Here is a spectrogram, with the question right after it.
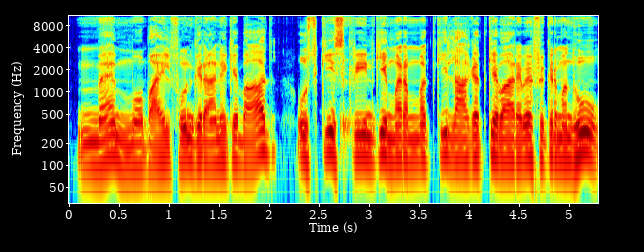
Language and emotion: Urdu, fearful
